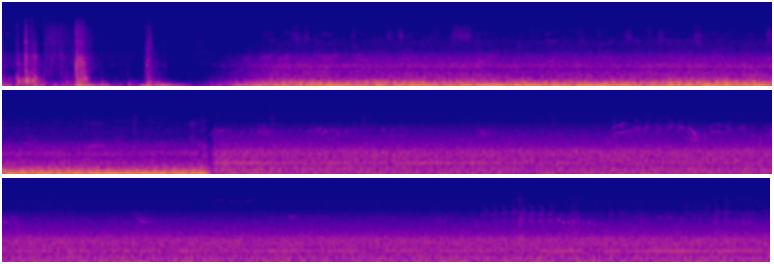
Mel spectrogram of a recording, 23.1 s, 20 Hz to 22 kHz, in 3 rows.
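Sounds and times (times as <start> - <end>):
low hum: 2.1 - 23.0
birds chirping: 9.8 - 23.0.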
